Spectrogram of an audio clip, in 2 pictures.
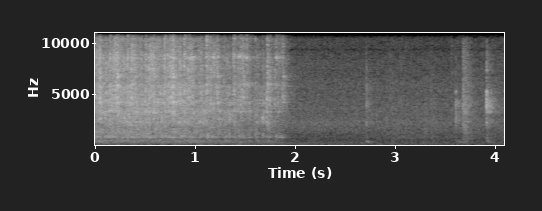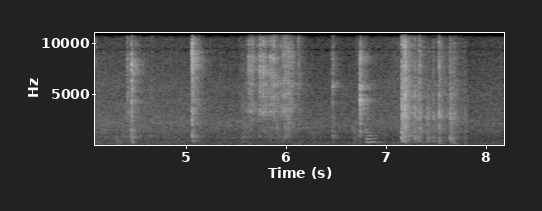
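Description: Vintage Singer 128K hand crank sewing machine, a brief whirring run followed by scattered light mechanical ticks and clicks, close and fairly quiet, no talk.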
